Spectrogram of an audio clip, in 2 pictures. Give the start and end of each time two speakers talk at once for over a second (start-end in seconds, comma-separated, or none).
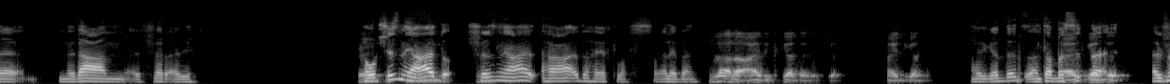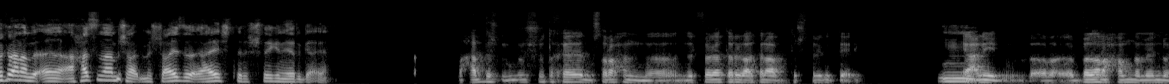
3.6-5.0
